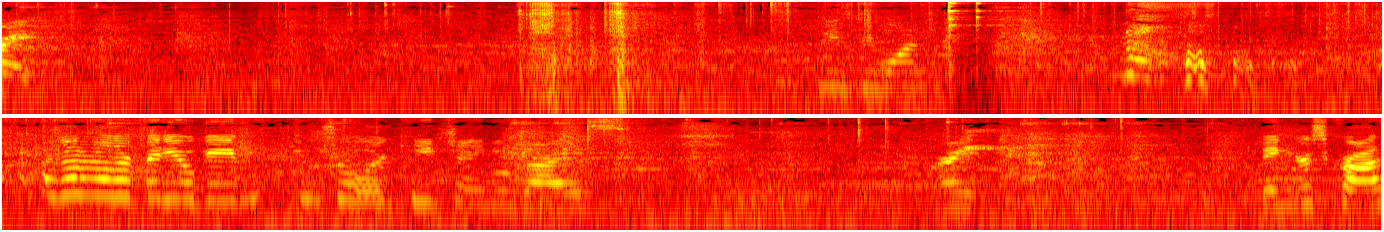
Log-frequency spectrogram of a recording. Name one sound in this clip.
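A coin-operated toy dispenser's crank turns with ratcheting clicks.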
